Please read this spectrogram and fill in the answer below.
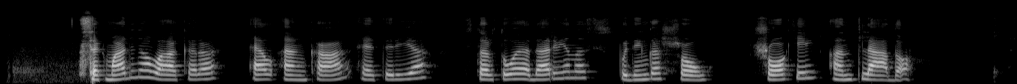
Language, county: Lithuanian, Telšiai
